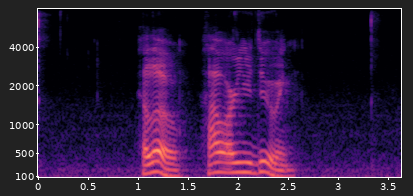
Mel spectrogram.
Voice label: english hello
